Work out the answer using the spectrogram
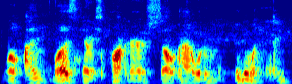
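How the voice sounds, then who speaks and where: A man's voice: deep voice, animated, a little fast, pushed and bright, slight background noise, full character voice. A man playing a small, cocky, wisecracking creature detective, snarky and bossy, in an amateur script reading.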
